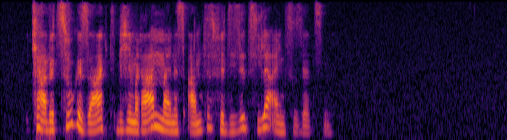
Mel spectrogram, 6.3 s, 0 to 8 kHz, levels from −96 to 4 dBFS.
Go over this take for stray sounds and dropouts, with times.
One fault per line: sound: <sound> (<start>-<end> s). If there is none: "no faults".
no faults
